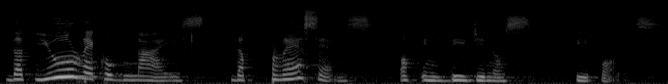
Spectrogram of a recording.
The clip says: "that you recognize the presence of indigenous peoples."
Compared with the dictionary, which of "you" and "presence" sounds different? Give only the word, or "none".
presence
